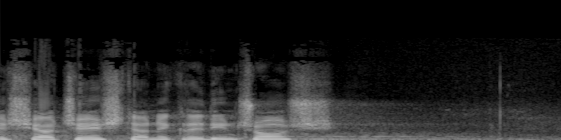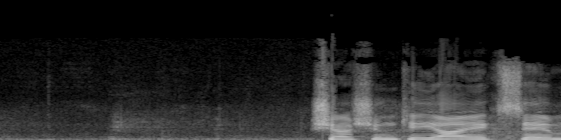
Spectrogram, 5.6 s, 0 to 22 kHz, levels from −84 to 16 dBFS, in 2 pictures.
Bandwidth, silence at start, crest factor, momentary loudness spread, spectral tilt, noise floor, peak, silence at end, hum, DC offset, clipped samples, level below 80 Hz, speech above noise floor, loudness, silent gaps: 15 kHz; 0 s; 16 dB; 11 LU; -4 dB/octave; -42 dBFS; -2 dBFS; 0 s; none; under 0.1%; under 0.1%; -58 dBFS; 27 dB; -15 LUFS; none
